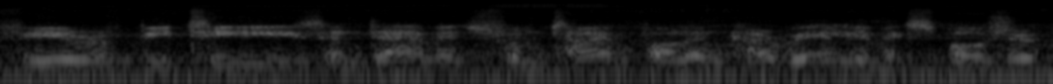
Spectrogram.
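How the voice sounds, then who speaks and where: An actor playing an earnest, grateful outpost staffer in a video game, speaking in a measured, formal way from a distance with reverb. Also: male voice, medium pitch, steady tone, bright, forceful tone. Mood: earnest, concerned. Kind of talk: scripted video game dialogue. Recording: distant, long reverb, faint noise.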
